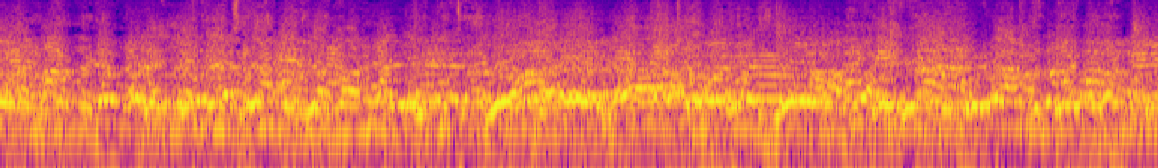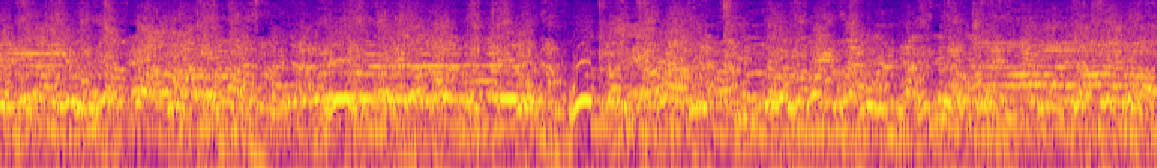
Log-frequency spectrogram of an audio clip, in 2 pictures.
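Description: A woman sings along through a microphone.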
